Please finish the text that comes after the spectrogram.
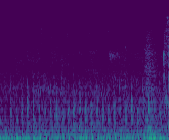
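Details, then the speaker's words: Jaguar MKII during reassembly of the fuel system. The electric fuel pump primes with rapid, even ticking at about ten beats a second over a low buzz, steady and still pumping: normal. A petrol leak at the top fitting is found afterwards. "I hear the pump. It's still pumping."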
